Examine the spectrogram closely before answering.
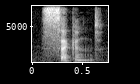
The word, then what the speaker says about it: second: The word second begins with the S consonant sound. Then the E as in bed vowel, so the jaw has to drop a good bit, se. The next syllable is unstressed, so it will be fast, second, knd. We have the K consonant sound and the schwa N sound. So the N takes over the schwa.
